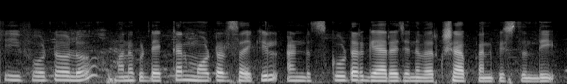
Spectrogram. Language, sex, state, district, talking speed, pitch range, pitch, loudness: Telugu, female, Telangana, Hyderabad, 135 wpm, 165-195 Hz, 175 Hz, -19 LUFS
